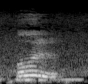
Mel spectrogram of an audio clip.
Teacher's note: Jadi walaupun di situ harokatnya doma, bibir kita tidak perlu maju ke depan karena dia menggunakan pangkal lidah kita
